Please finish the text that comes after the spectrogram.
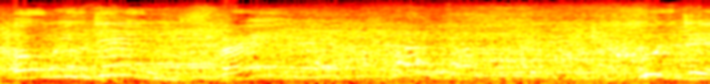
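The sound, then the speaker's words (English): A large crowd chatters and calls out in a dense, continuous roar of overlapping voices, steady and loud throughout with no single speaker standing out. “See, now you can hear the crowd.”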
